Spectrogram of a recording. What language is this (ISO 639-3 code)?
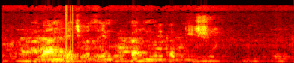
kin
